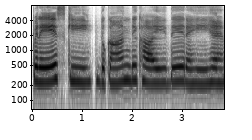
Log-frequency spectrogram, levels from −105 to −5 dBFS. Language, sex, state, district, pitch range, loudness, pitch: Hindi, female, Madhya Pradesh, Umaria, 220-240 Hz, -15 LUFS, 230 Hz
